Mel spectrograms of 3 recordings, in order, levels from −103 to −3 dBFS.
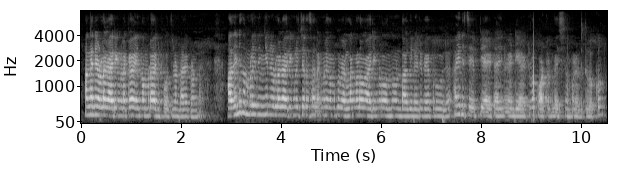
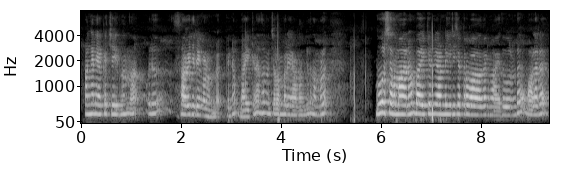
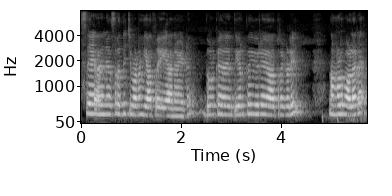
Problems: none marked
